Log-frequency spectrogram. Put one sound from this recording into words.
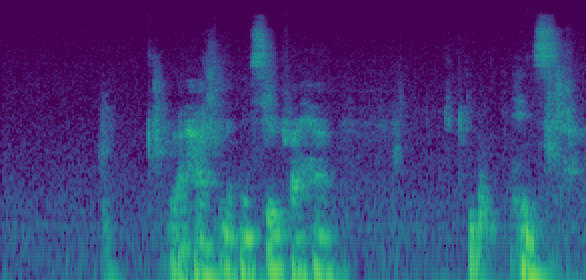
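A man speaks calmly up close.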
